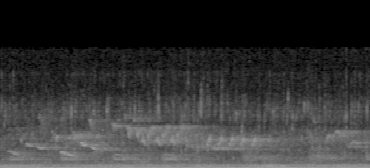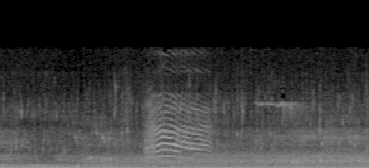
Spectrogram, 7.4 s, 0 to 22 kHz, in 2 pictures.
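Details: Gray Catbird in a backyard in summer 2021 gives one hoarse, cat-like mew with a slightly wavering, falling pitch, with scattered notes from other songbirds and a low steady hum.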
